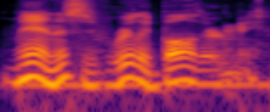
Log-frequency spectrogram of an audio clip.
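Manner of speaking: ordinary delivery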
